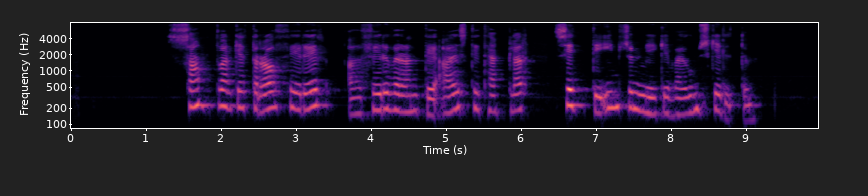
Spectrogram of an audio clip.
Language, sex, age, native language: Icelandic, female, 50-59, Icelandic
